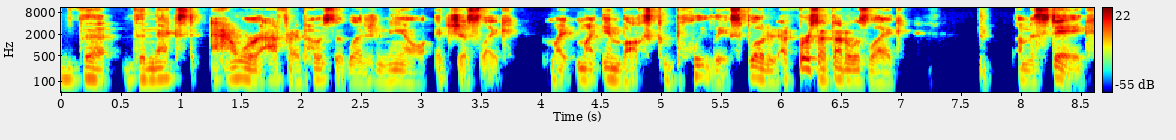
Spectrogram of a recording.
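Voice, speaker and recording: A somewhat breathy, fairly low-pitched male voice. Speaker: web series creator. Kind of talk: casual live Q&A. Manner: whispered.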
